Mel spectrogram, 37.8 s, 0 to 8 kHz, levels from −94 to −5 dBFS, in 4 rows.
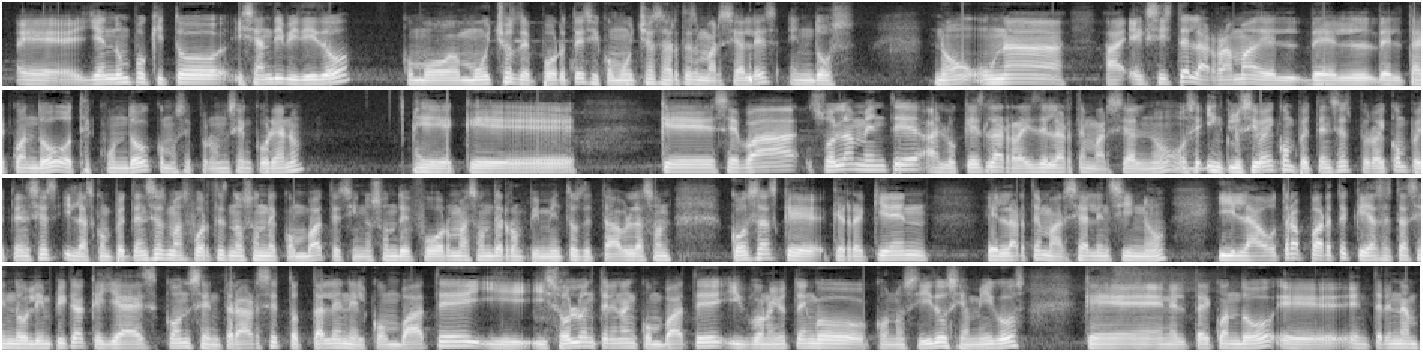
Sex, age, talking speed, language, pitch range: male, 20-39, 195 wpm, Spanish, 115-140 Hz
